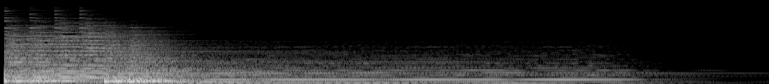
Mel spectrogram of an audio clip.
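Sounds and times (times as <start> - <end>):
dramatic suspenseful orchestral accent: 0.0 - 6.6
glockenspiel: 0.1 - 2.5.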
